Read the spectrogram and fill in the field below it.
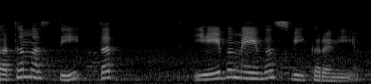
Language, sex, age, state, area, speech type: Sanskrit, female, 30-45, Tamil Nadu, urban, spontaneous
